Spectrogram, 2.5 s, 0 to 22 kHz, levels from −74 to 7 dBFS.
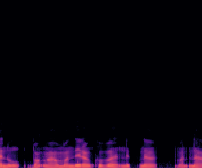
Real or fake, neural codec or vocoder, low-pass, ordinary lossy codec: fake; vocoder, 44.1 kHz, 128 mel bands every 512 samples, BigVGAN v2; 7.2 kHz; none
